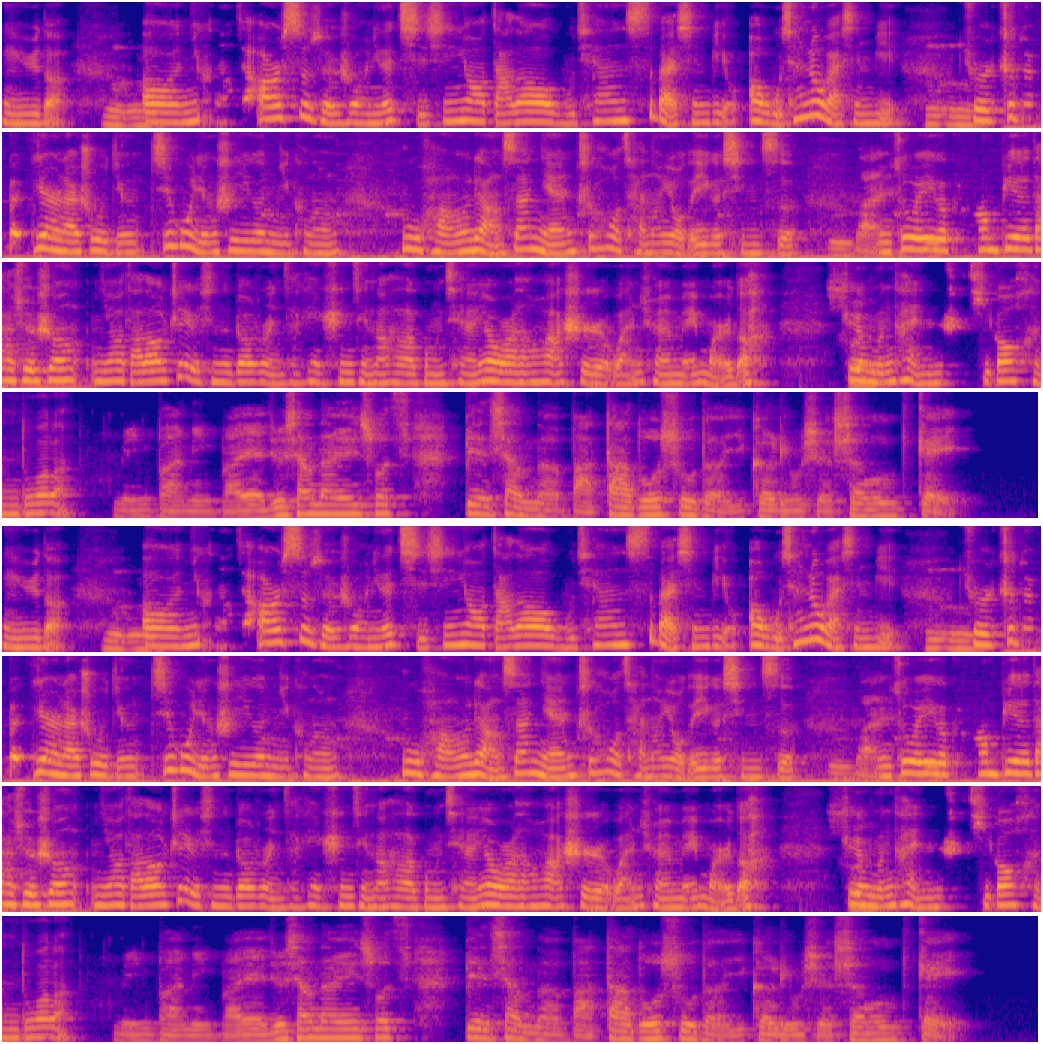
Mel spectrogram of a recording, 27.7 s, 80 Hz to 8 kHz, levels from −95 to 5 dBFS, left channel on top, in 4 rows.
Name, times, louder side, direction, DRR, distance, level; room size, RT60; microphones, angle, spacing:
voice 1, 0.0-6.2 6.4-12.5 12.7-21.2, equal, ahead, 0.7 m, -25 dB
voice 2, 0.7-1.1 6.2-6.5 12.4-12.9 17.8-17.9 19.4-19.7 21.5-27.1, left 1 dB, 35° left, 1.8 m, -30 dB
sound 1, 6.7-14.4, left 1 dB, 55° left, 5.5 m, -34 dB
21.0 x 8.9 x 3.5 m
head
